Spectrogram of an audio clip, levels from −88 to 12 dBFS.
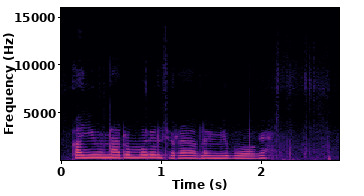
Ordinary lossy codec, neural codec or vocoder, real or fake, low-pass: MP3, 64 kbps; autoencoder, 48 kHz, 128 numbers a frame, DAC-VAE, trained on Japanese speech; fake; 14.4 kHz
